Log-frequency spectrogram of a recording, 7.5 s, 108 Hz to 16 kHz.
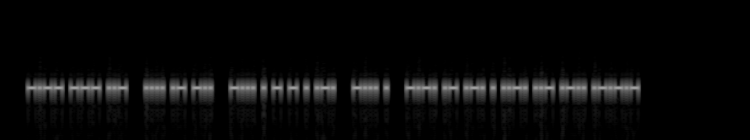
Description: Morse code, heard as a keyed tone, about 46 wpm, 700 Hz. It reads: YOU HAD BETTER BE CAREFUL.
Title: Sentences from Top 1600 Words 45wpm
